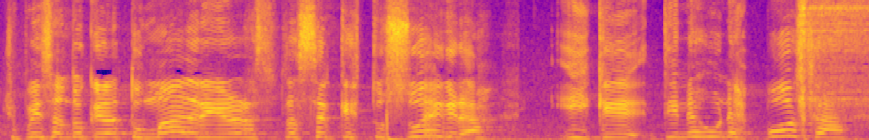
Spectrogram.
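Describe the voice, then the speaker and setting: A woman's voice: very high-pitched, fast talker, fairly bright tone, a little hiss or hum. An actress playing a young girlfriend who is shocked, bewildered and distressed after being deceived, in a melodramatic web drama.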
